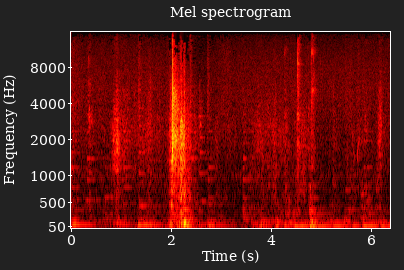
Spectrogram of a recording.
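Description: A box spring being shifted on a wooden bed frame, with one loud bump about two seconds in, over background music.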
